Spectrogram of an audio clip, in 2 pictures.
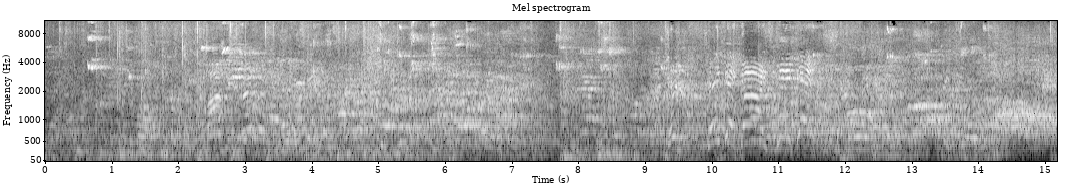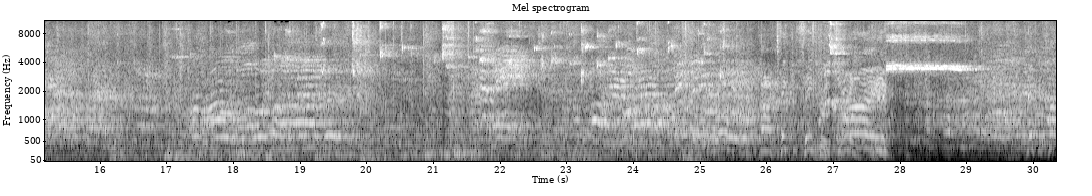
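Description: Basketball game sounds in a large gym: the ball bouncing on the hardwood floor and sneakers moving, under continuous voices of spectators and players. Near the end comes a short referee's whistle blast lasting about a second.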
